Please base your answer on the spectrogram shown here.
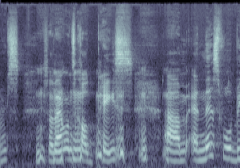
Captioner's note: chuckles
